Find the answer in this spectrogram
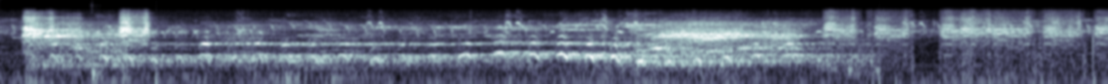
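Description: A flock of flamingos keeps up a dense, goose-like gabble of overlapping nasal honks, with louder calls rising above the steady chorus.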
